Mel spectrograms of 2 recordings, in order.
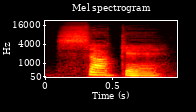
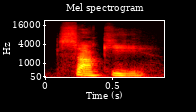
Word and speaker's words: sake: it's pronounced saki um the alcohol in Japan is sake by the way not saki I know people pronounce it saki in English but alcohol is sake anyway okay uh last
